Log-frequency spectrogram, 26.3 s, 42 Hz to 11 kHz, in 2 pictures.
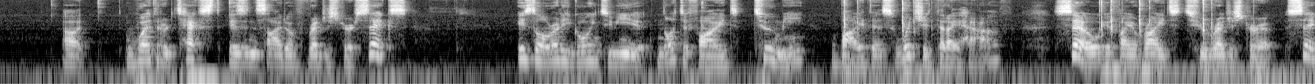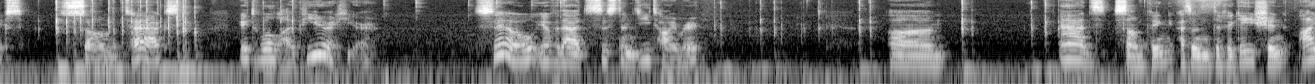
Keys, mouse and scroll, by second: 13.4-15.3 typing, 16.9-19.7 drag, 20.9 typing, 22.5-23.2 typing, 23.6 alt+super+i.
